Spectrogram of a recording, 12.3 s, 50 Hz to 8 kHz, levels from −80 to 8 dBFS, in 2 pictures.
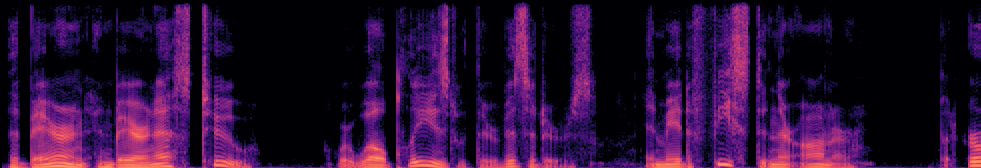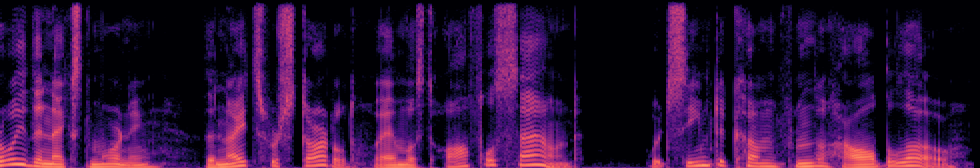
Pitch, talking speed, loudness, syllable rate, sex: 135 Hz, 195 wpm, -19 LUFS, 5.4 syllables/s, male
